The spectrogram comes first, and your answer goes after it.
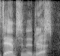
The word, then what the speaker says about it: Damson Idris: Brad Pitt and how do you pronounce the name? Damson Idris. It is Damson Idris.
